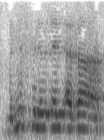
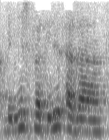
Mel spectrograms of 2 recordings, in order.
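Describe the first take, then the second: The two takes are said the same way.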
